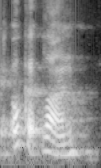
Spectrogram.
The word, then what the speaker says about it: Ocotlan: Ocotlan. Actually, you're doing pretty good. Ocotlan. So yeah, you're doing pretty good. Yes, we went. We took a tour. We booked a tour to go to Ocotlan.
